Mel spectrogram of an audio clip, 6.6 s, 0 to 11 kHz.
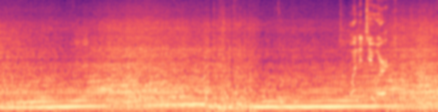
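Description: A Corvette Z06 pulls away on the road with a loud, steady engine drone close up, its pitch climbing, dipping at a shift and then climbing again through short gentle accelerations.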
